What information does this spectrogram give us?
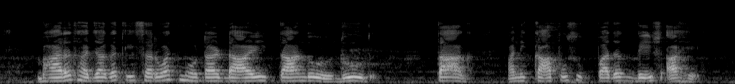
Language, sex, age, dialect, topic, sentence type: Marathi, male, 18-24, Standard Marathi, agriculture, statement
